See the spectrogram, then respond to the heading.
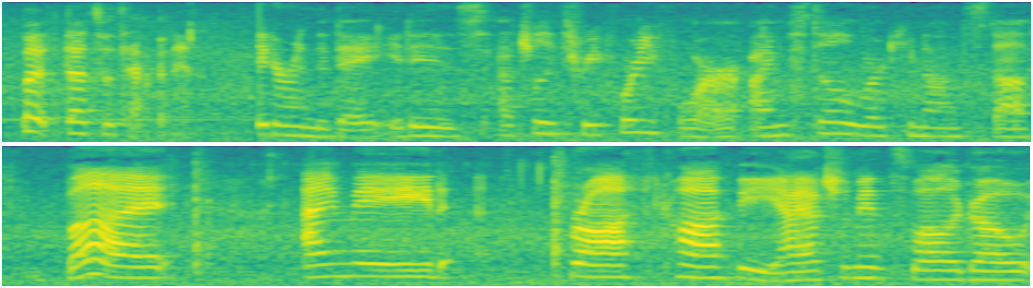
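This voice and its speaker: A woman's voice: mid-range voice, creaky, background noise. A young woman vlogging casually at home, chatty and rambling, a little congested and nasal. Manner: chatty, rambling, self-deprecating. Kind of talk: casual vlog chat. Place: at home in an apartment.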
